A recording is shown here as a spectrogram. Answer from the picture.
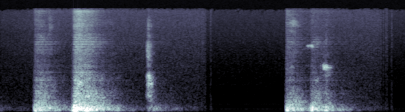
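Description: A person sighing and breathing out in a few short breathy bursts, with dead silence between them.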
